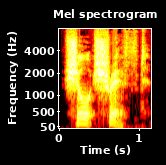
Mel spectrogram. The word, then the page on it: short shrift: British English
